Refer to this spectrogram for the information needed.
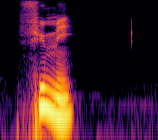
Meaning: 1. to smoke 2. to emit smoke 3. to steam
- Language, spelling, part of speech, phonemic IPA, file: French, fumer, verb, /fy.me/, Fr-fumer.ogg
